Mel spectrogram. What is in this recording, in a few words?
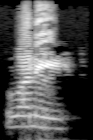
"children", irish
